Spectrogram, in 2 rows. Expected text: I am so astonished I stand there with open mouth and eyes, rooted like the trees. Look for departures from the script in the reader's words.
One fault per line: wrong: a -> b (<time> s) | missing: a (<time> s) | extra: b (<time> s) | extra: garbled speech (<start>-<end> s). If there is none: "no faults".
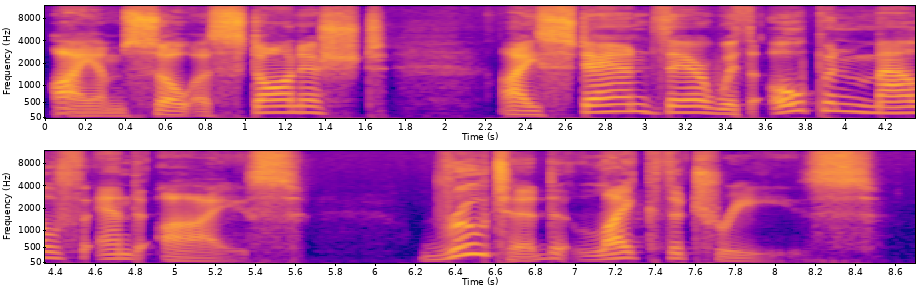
no faults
